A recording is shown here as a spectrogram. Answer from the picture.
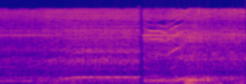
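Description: Cordless drill boring out a hole in a steel bracket clamped in a bench vise, the motor running under load and its pitch slowly rising. About one and a half seconds in the sound breaks off for a moment, then comes back louder with short squeals as the bit cuts into the metal.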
